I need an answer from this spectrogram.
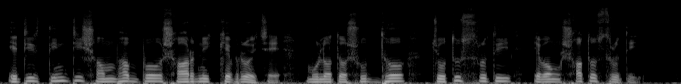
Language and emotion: Bengali, neutral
